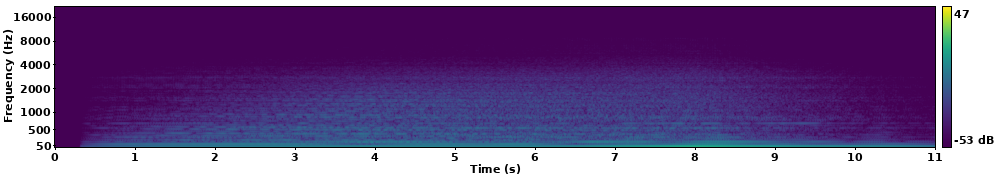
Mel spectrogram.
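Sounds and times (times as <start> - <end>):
deep bass drone: 0.4 - 11.0.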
